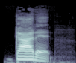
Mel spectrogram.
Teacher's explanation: the way the tip of your tongue flicks on the bumps of the top of your mouth and the fact that the air doesn't pop out at the end of the word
